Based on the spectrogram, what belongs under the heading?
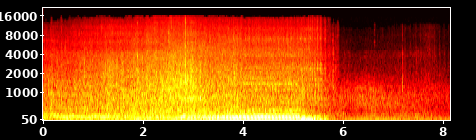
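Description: A car engine driving past, growing louder over the first five seconds and then dropping off suddenly, followed by a quieter steady engine hum.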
